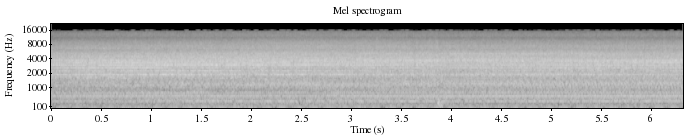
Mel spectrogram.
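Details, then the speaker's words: Lexus RX 330 3.3-liter on a very cold morning after power steering hose replacement and air bleeding; steady, even idle with no whine, squeal or belt chirp, pump working well, normal idle. "It should be good now. Nice and quiet. All good, no noise on the belt,"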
